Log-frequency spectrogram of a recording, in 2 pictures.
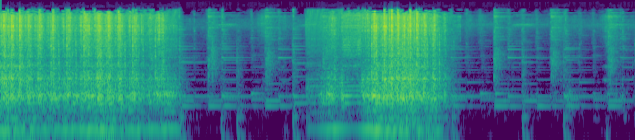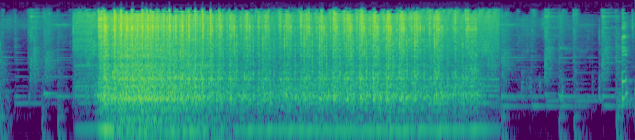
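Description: Sewing machine stitching a sleeve onto a churidar top, running in three bursts of steady, fast mechanical whirring separated by quiet pauses, close and alone with no talking.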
